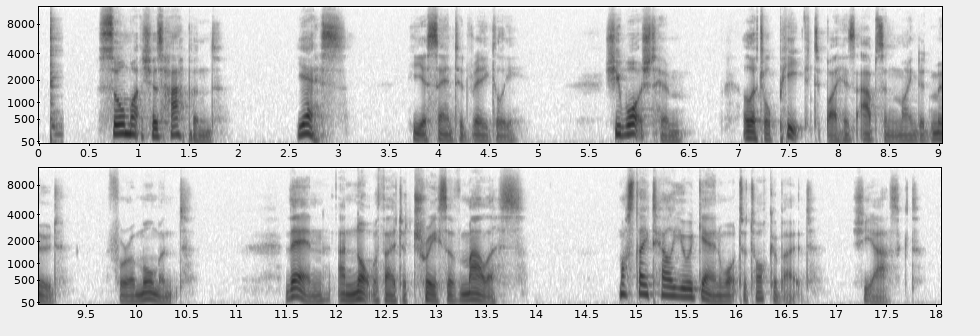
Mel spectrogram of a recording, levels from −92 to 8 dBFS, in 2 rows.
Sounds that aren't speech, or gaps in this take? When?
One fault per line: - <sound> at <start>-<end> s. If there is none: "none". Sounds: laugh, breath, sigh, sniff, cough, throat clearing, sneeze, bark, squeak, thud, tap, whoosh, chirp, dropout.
- tap at 0.1-0.3 s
